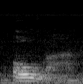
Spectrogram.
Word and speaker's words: hola: So it's hola. Hola. The H is silent. It's hola.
